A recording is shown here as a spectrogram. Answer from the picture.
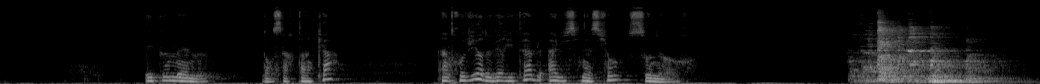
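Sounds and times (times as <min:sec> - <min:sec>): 
speech: 0:01.4 - 0:03.5, 0:04.4 - 0:07.0
binaural door sound: 0:08.5 - 0:10.3.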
